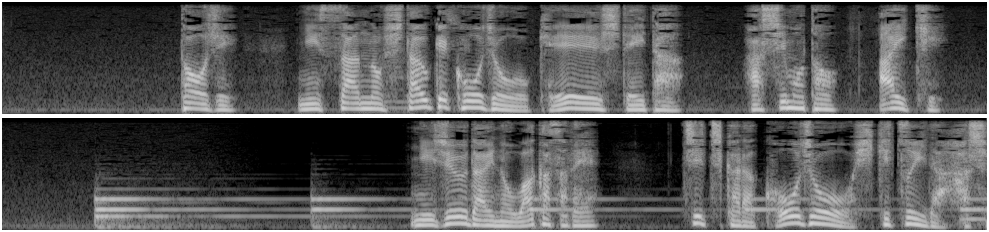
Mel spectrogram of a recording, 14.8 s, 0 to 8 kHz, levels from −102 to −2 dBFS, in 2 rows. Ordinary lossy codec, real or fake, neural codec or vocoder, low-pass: none; real; none; 7.2 kHz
